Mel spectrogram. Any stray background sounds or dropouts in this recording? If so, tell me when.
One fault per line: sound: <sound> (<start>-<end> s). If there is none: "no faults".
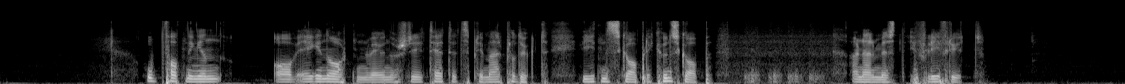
sound: laugh (7.4-8.3 s)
